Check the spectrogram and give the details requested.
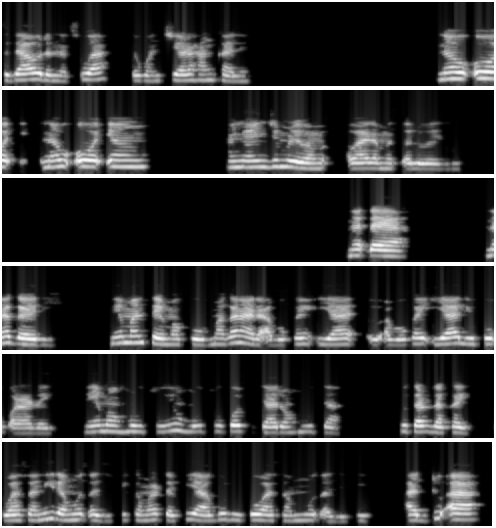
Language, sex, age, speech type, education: Hausa, male, 30-45, spontaneous, tertiary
